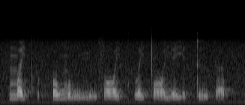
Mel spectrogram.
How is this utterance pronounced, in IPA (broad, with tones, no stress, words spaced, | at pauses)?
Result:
mɐ˥jt̪ʰʊ˧k̚ho˥wmo˨˩w ŋyː˨˩nsɔː˧jkʷʰɐ˧j t̪ɔː˨j e˥jɪ˨˥k̚ t̪ɪ˨˩ŋ kɐ˨˥p̚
